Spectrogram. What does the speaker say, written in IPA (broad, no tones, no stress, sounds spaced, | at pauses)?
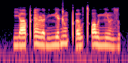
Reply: j ɐ pʼ ɛ̃ ɭ ə ɖ mʲ ə ɖ ũ pʼ ə w tʼ ɔ w mʲ ũ z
